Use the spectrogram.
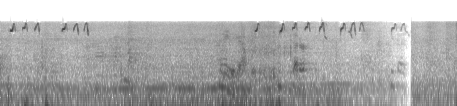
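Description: Baby chicks newly hatched in an incubator give short, high peeping chirps in scattered clusters, with a person talking and other background sounds around them.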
